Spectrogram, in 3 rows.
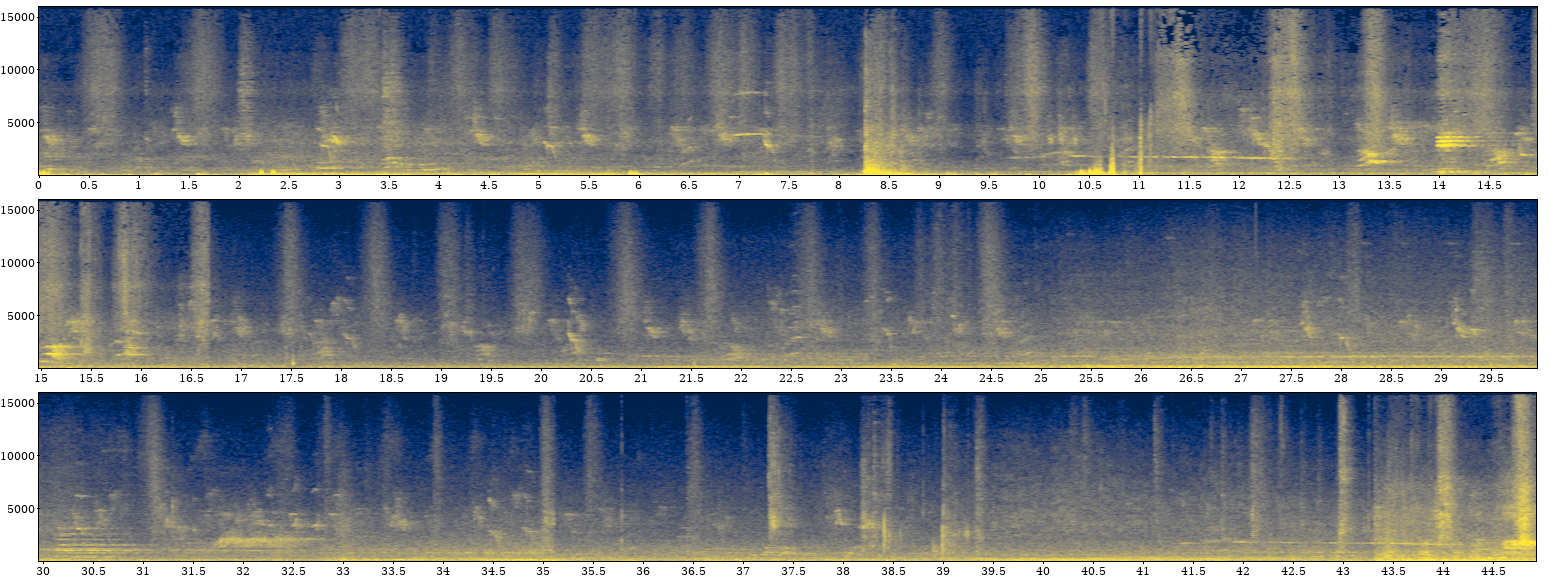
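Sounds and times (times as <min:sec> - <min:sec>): birds chirping: 0:00.0 - 0:25.8
loud thumps: 0:08.2 - 0:09.1.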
